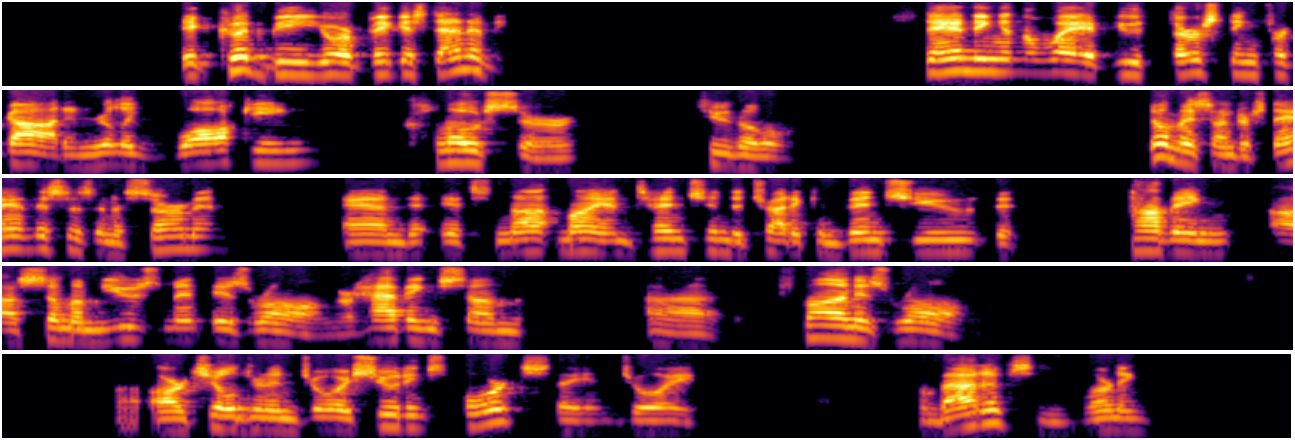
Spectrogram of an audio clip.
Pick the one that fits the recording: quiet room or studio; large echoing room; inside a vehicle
large echoing room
